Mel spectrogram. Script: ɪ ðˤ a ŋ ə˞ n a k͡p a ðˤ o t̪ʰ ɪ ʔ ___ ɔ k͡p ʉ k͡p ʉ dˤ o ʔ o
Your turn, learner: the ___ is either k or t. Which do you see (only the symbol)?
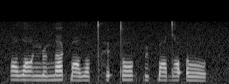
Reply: t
